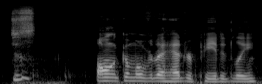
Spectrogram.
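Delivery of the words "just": ordinary delivery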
